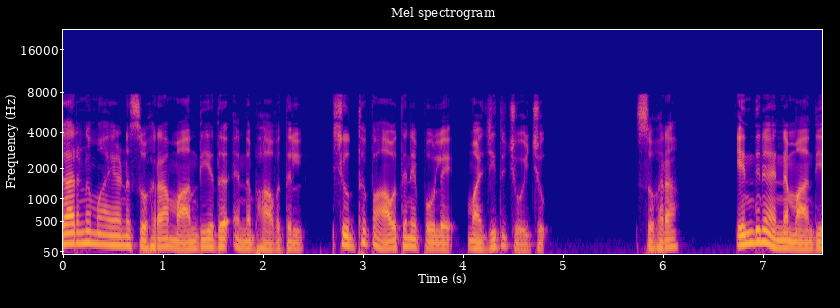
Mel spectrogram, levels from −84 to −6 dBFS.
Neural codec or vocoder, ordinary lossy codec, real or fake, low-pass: none; none; real; none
